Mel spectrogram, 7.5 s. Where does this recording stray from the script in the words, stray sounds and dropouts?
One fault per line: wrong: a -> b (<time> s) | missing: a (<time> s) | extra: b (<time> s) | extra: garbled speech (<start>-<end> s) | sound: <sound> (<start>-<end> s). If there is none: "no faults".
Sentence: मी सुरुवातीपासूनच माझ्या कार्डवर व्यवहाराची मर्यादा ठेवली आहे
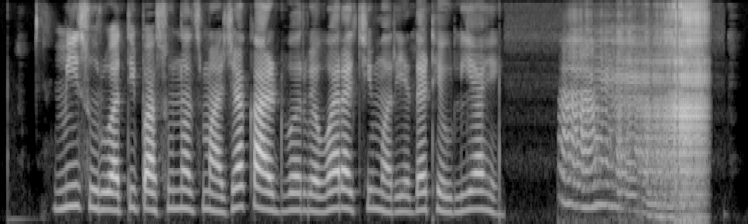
sound: squeak (5.6-7.1 s)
